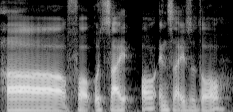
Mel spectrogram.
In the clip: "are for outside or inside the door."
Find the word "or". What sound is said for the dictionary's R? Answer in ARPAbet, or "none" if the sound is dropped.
L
